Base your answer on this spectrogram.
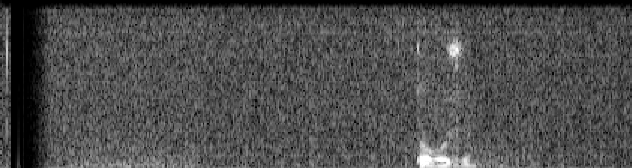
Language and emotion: Russian, neutral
